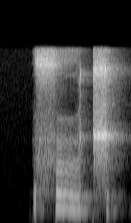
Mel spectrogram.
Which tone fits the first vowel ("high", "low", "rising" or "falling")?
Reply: falling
